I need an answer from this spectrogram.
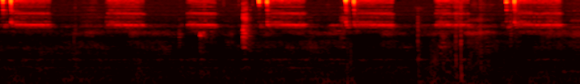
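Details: Field cricket chirping: faint, high, pulsed trills in bursts of under a second, repeating with short gaps, over a low rumbling background with occasional clicks.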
